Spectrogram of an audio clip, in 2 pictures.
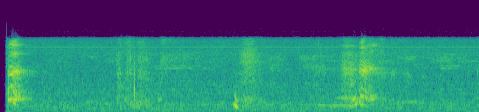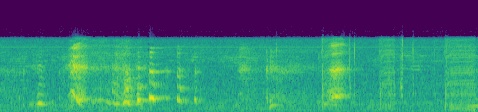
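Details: Abrupt catching hiccups recurring every second or two after too much alcohol, mixed with laughter and voices in a noisy room; drunken hiccups, the hiccupper says they hurt.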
